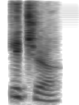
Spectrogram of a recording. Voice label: "ichor", Indian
